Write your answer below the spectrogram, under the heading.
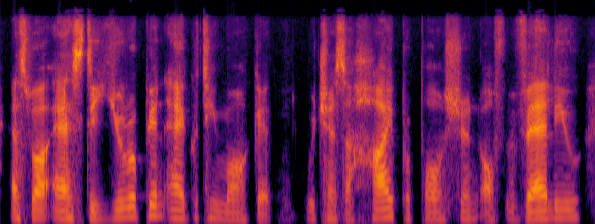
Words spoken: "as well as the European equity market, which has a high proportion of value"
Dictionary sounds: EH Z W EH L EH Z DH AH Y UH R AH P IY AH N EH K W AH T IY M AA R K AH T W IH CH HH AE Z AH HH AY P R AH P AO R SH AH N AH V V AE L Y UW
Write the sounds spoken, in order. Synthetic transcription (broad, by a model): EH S W EH L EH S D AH Y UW R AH P IY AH N EH K W AH T IY M AA K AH T W IH CH HH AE S AH HH AY P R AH P AO SH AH N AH F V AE L Y UW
